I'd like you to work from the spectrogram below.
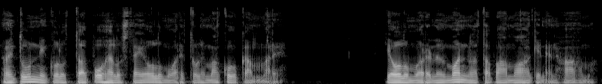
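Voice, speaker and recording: A man narrating a comic storybook in a deadpan way. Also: sits low, creaky, dry recording, studio quality.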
